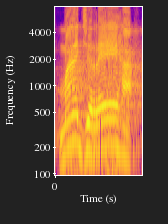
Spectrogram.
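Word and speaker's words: مجريها: majreha wa mursaha bismilahi majreha tulisannya majroha tapi dibacanya majreha itu namanya imalah itu qiroat itu seperti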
